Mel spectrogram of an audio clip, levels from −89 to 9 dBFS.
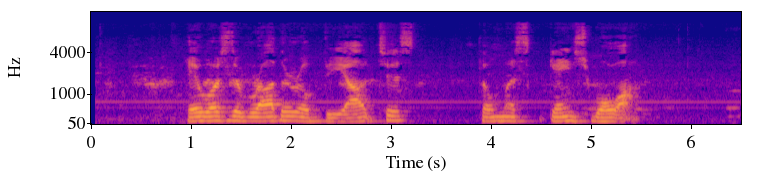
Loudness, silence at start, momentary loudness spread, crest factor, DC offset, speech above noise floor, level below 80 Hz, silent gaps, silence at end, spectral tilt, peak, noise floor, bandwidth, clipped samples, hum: -19 LUFS; 0.5 s; 20 LU; 18 dB; under 0.1%; 32 dB; -58 dBFS; none; 0.05 s; -6.5 dB/octave; -2 dBFS; -50 dBFS; 11.5 kHz; under 0.1%; none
